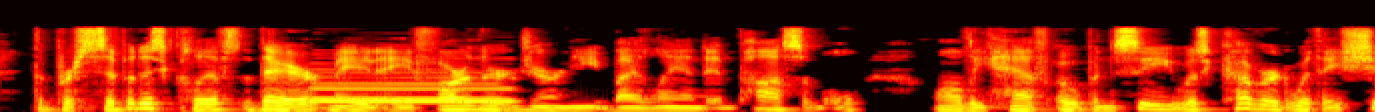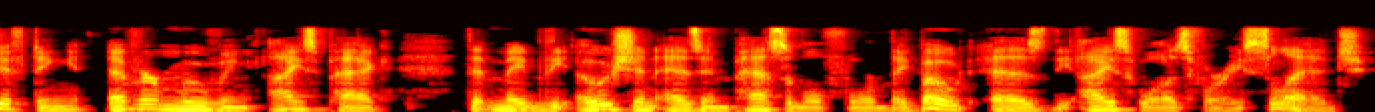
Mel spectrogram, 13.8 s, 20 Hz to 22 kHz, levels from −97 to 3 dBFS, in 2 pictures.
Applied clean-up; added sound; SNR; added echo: classical method Wiener filter.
